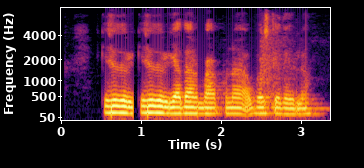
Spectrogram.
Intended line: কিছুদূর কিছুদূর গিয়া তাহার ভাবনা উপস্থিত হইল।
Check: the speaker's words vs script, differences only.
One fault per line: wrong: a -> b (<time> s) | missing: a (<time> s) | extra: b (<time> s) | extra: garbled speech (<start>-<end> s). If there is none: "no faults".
no faults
